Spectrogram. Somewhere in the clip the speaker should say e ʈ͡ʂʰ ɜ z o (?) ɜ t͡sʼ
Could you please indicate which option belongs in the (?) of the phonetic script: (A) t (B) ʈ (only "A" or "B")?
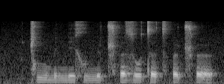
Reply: A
